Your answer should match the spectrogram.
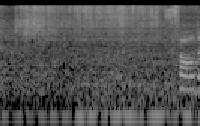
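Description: Faint rustle of decoupage tissue paper being pressed and smoothed by hand onto a wooden tabletop, over a low steady hum.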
